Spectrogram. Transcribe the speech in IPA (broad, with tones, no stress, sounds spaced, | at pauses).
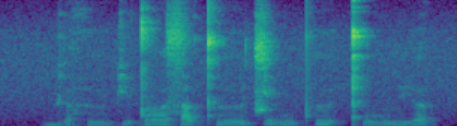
b i˩ ə̯ h ɯː˩ k i˧˩ t̪ ɤː˧ s a˧˥ w t̪ʰ ɯː˥˨ t͡ɕ e˩ ʋ u˧˩ pʰ ɯː˥˨ t̚ pʰ uː˧˩ l i˧˥ ə̯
